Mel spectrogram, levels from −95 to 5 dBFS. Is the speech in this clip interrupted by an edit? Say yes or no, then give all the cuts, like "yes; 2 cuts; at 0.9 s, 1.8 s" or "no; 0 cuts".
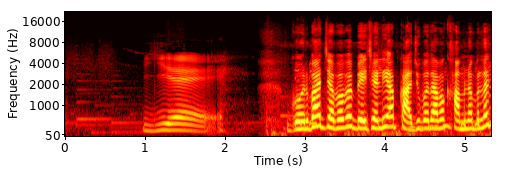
yes; 1 cut; at 2.3 s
